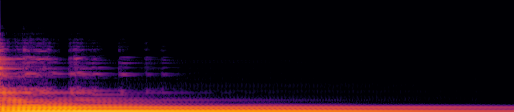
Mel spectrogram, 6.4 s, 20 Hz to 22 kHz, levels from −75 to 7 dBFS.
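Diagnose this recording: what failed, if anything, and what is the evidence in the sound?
Nothing in this recording of everyday sounds points to a failure at any stage of the chain. There is no dropout, distortion or other disturbance that would suggest a fault in the wiring, conversion, processing, transmission, storage or playback.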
